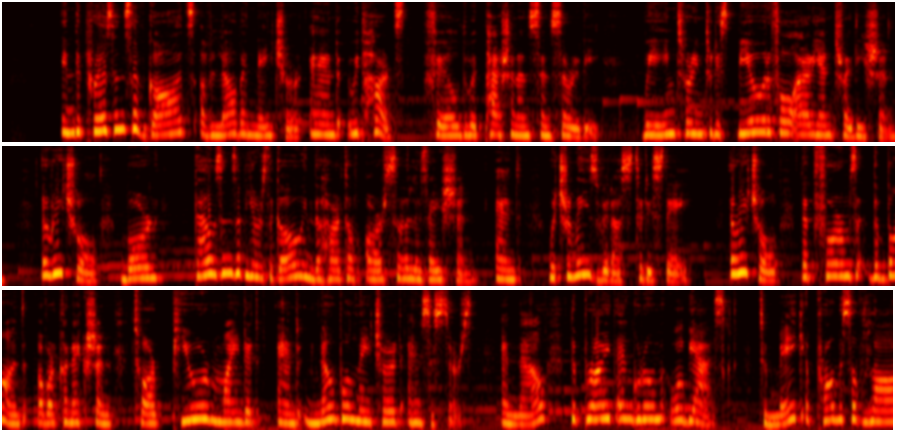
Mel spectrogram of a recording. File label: english voice sample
